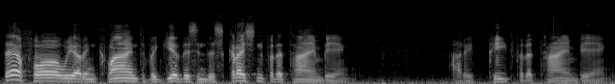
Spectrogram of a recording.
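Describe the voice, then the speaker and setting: An actor playing a smoothly menacing Soviet party envoy in an old radio drama, formal, condescending and commanding. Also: male voice, medium pitch, moderate pace, a bit bright, natural voice. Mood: stern.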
